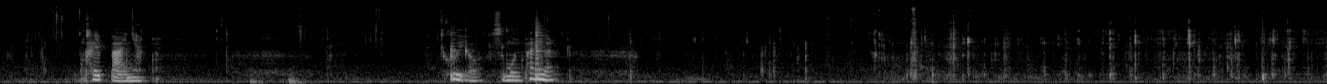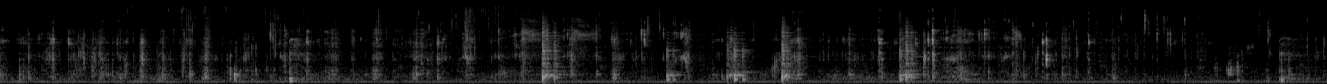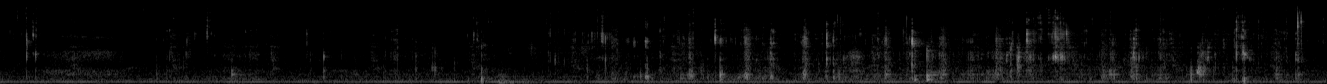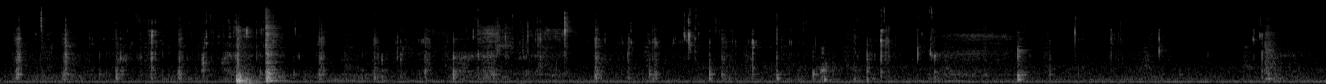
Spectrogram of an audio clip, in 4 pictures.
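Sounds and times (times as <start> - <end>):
steady low hum: 0.0 - 53.0
wet chewing with clicks and smacks: 28.0 - 49.3.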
